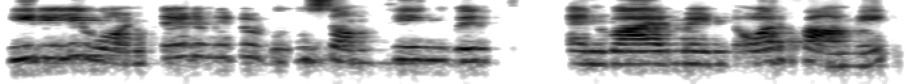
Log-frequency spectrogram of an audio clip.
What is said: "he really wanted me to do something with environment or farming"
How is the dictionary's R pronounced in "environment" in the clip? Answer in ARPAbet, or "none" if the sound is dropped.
none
